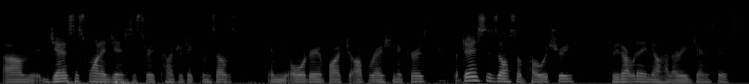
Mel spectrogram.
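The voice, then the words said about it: Tired, monotone voice. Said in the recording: “I'm actually really tired right now. ... I got really tired all of a sudden. ... my voice is really monotone.”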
